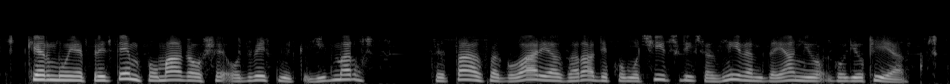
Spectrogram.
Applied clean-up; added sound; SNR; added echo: neural separator model SepFormer WHAM!.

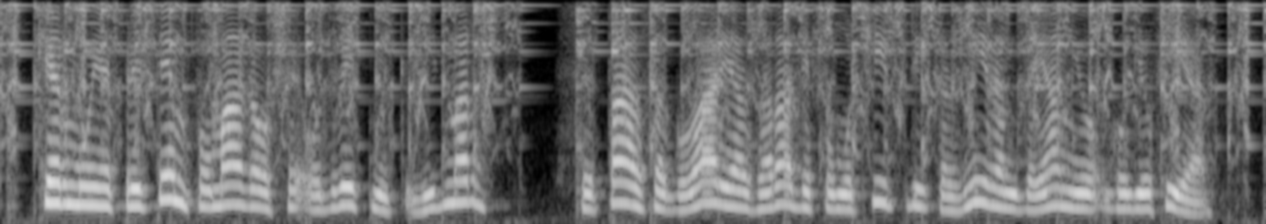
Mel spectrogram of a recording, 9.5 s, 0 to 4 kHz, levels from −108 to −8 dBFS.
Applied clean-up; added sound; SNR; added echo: none; Cutlery, silverware; 12 dB; none.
